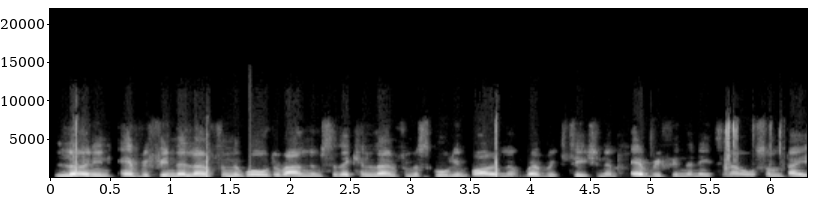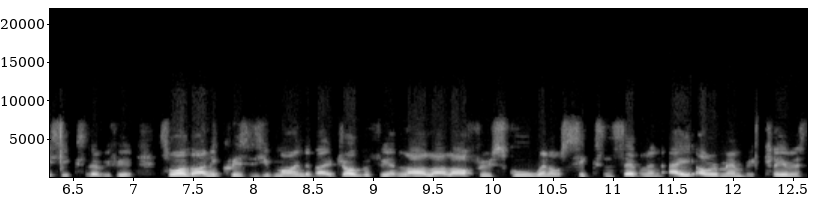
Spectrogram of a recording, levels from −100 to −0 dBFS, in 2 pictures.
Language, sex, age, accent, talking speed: English, male, 20-39, British, 275 wpm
